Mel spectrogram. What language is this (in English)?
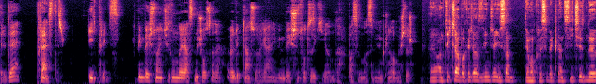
Turkish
